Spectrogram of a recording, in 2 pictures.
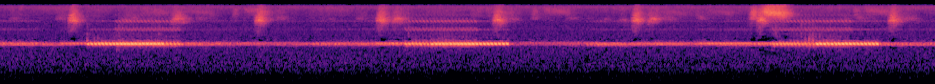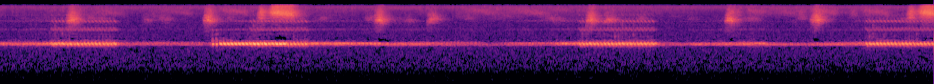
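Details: On a warm summer night in Bulgaria, crickets chirp in the grass; a constant high drone is broken by louder bursts roughly every two to three seconds, captured with surround microphones.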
